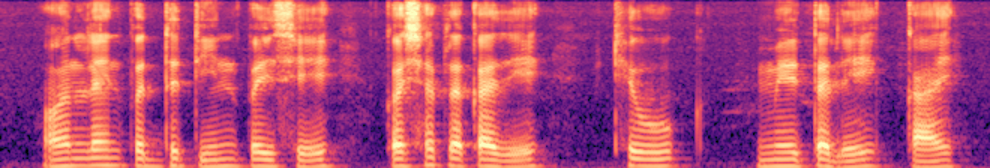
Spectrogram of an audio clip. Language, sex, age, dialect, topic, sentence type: Marathi, male, 18-24, Southern Konkan, banking, question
